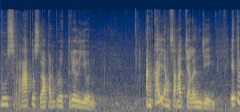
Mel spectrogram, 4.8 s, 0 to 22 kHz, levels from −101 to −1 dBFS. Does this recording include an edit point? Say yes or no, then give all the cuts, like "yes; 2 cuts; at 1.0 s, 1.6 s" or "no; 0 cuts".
no; 0 cuts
